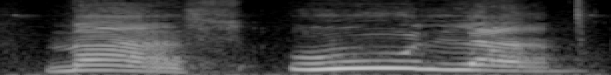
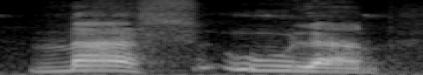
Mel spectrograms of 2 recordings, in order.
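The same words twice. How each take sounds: First: «مسئولم» slowly, mas... uulam; split and stretched. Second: «مسئولم» in two beats, mas-ulam; split in two. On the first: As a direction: drag out both parts of «مسئولم», stretching the second. («مسئولم» دو بخشی و خیلی کشیده) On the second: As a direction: say «مسئولم» as two separated parts. («مسئولم» دو بخشی، مس-ئولم) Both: Shown as a demonstration. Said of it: "دو بخشه".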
